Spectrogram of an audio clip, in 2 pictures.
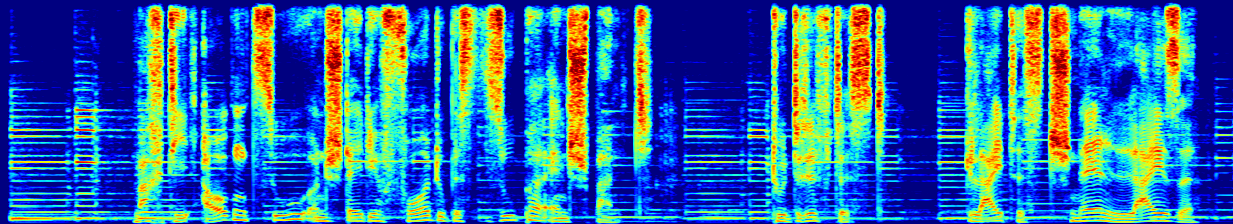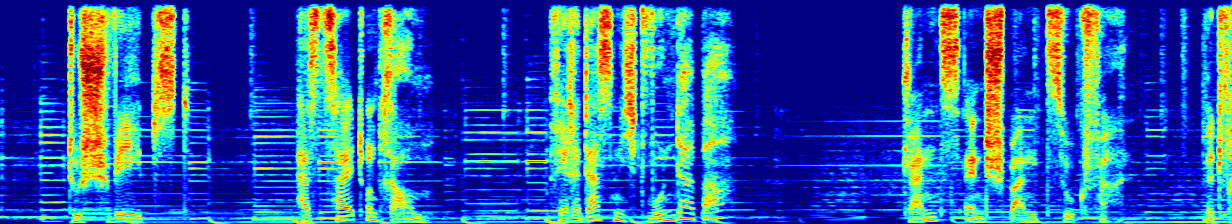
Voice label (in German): Werbung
